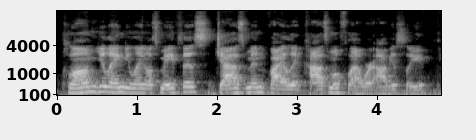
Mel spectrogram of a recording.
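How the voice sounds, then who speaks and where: Someone speaks at a fairly slow pace, with audible room echo around the voice. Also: man. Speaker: fragrance reviewer. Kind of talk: product review monologue. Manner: stuttering from caffeine; casual, halting with fillers.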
